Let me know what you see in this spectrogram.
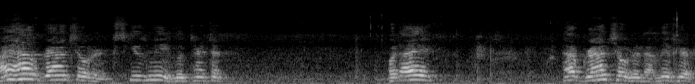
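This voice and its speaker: With audible room echo behind him, a man speaks at a fairly slow pace in a high voice, leaving long, frequent pauses. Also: ordinary pitch variation. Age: 60s. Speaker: community member. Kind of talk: public comment.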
